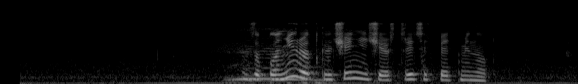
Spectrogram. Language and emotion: Russian, neutral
